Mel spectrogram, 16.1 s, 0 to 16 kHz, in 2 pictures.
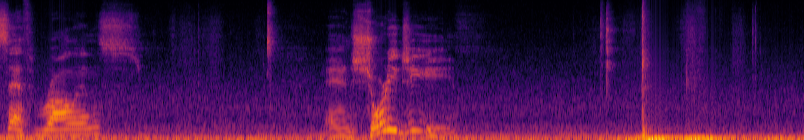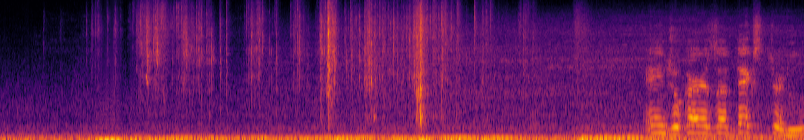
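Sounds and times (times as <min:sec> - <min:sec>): steady low hum: 0:00.0 - 0:16.0
foil wrapper tearing and crinkling: 0:08.8 - 0:13.4.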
